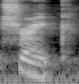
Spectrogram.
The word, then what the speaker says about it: Shyrock: Yeah, her name's pronounced Sari Shrike.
